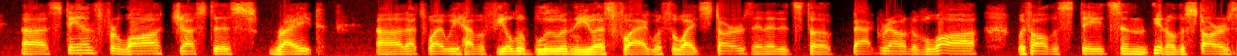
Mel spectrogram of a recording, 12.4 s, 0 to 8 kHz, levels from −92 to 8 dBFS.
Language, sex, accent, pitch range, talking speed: English, male, American, 120-150 Hz, 190 wpm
